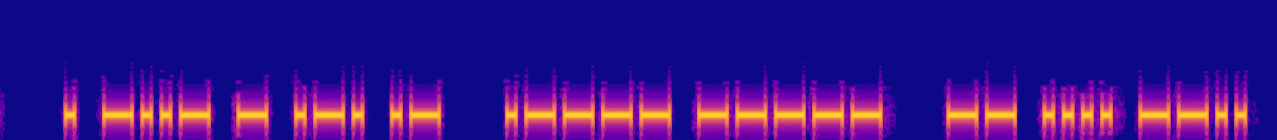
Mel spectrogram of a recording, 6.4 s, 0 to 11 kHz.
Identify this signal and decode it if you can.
Morse code, heard as a keyed tone, about 25 wpm, 600 Hz. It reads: EXTRA 10 MHZ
